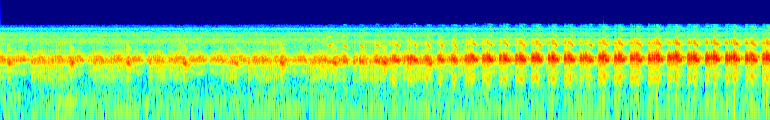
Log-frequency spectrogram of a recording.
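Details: Frog calling: a faint, steady trill at first, swelling after three seconds into loud, rapid pulses repeated about four times a second, with harmonics layered above the main pitch.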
